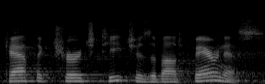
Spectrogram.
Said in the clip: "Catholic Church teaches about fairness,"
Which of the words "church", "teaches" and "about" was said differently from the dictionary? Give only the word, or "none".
none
